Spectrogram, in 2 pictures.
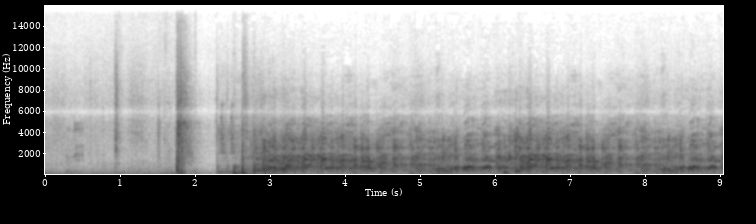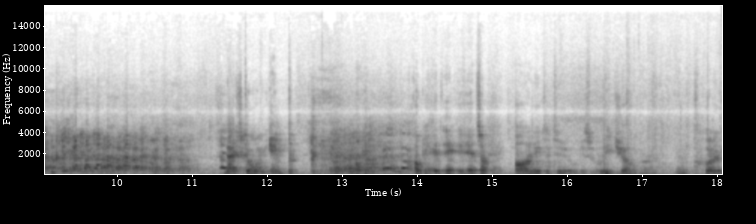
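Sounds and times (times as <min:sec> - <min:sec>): studio audience laughing: 0:02.3 - 0:11.7, 0:12.6 - 0:14.3.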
